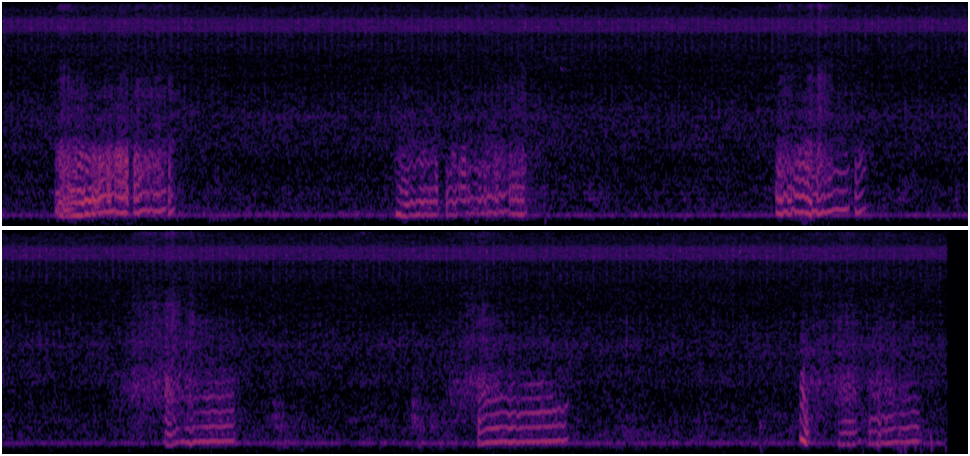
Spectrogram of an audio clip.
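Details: Komaru the cat snoring loudly while asleep, louder than usual; rasping, harmonic-rich snores about a second long, repeating roughly every three to four seconds, with a steady low electrical hum underneath.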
